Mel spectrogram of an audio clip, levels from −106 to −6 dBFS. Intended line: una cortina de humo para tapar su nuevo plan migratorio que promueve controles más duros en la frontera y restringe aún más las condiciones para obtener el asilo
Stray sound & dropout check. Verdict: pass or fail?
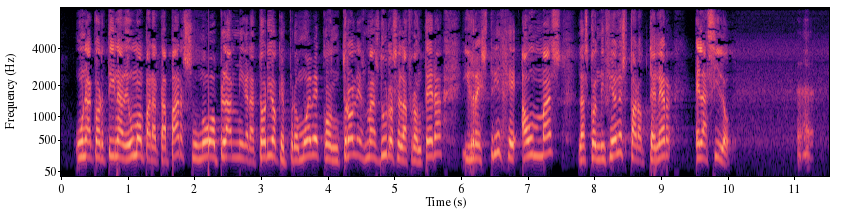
fail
